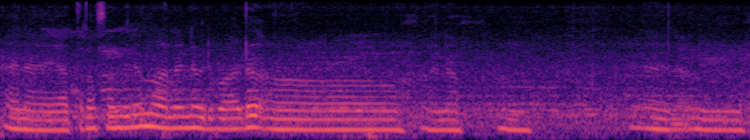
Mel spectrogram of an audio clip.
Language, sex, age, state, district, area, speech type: Malayalam, female, 30-45, Kerala, Idukki, rural, spontaneous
